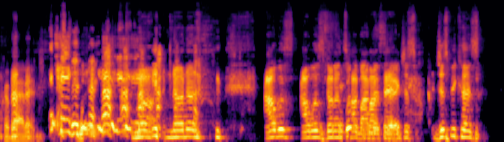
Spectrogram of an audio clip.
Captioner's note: laughing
